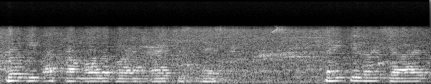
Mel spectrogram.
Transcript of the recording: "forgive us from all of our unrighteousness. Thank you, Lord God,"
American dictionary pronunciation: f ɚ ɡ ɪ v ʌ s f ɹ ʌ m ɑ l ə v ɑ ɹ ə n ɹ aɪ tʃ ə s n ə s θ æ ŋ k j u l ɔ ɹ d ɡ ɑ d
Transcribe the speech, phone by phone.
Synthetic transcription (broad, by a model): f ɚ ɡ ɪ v ʌ s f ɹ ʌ m ɑ l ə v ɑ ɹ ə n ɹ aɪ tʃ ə s n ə s t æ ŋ k j u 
